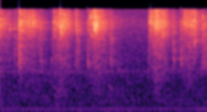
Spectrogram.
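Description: Hand-pump spray bottle misting water onto watercolour paper: several short hissing sprays in quick succession.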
